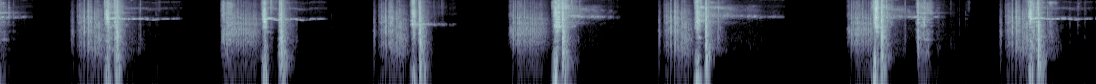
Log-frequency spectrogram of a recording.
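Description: A bow shoots arrows that whoosh and hit with a sharp thud, over and over.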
